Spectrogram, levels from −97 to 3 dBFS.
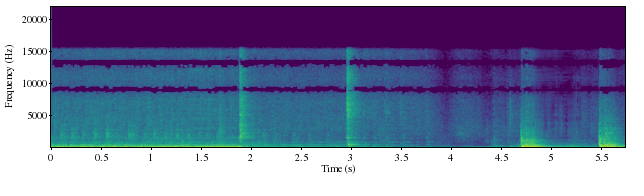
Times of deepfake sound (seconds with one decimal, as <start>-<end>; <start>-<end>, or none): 4.8-5.3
